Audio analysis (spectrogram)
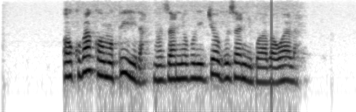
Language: Ganda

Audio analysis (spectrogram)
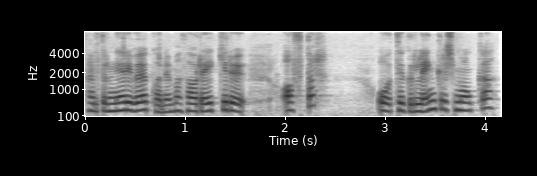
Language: Icelandic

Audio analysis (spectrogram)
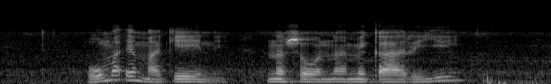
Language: Tsonga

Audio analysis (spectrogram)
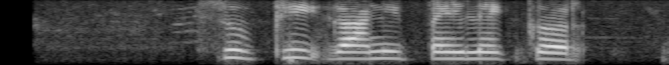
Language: Marathi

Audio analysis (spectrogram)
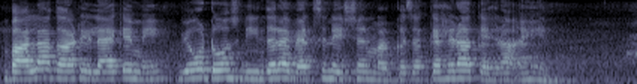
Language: Sindhi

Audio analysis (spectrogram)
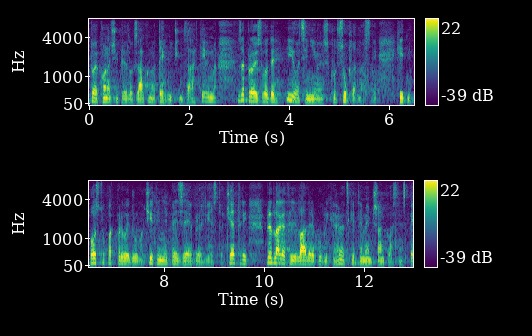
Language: Croatian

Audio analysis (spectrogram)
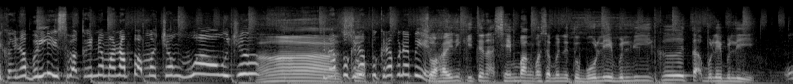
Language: Malay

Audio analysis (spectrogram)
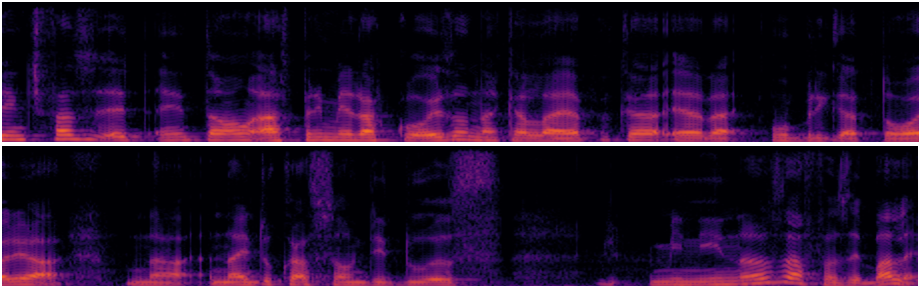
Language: Portuguese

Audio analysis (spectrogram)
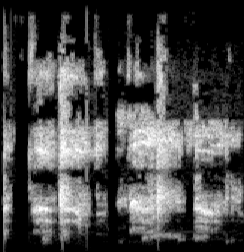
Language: Pashto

